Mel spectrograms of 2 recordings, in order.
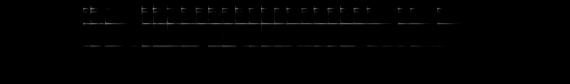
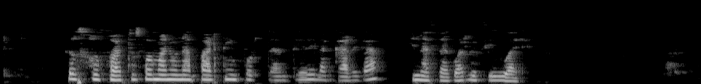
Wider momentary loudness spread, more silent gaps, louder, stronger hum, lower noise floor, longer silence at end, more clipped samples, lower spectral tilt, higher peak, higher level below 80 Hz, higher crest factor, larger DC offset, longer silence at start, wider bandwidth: second, 8 LU vs 12 LU; neither; second, -40 LUFS vs -24 LUFS; neither; first, -89 dBFS vs -75 dBFS; second, 1.15 s vs 1.8 s; neither; second, 5 dB/octave vs -9 dB/octave; second, -22 dBFS vs -6 dBFS; second, under -90 dBFS vs -54 dBFS; about the same, 24 dB vs 20 dB; neither; first, 0.85 s vs 0.7 s; first, 17 kHz vs 6 kHz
